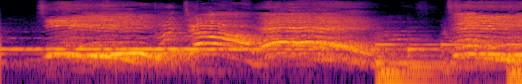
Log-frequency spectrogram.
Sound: children talking

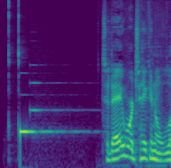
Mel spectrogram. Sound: logo beeping

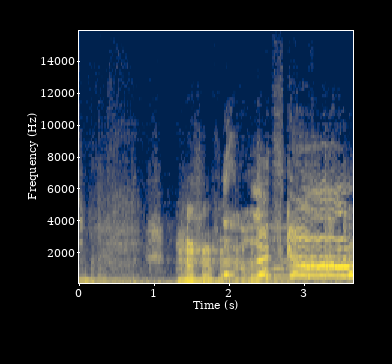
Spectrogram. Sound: chuckles

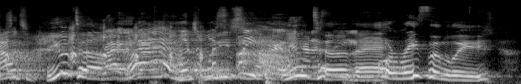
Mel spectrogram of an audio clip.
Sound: laughing

